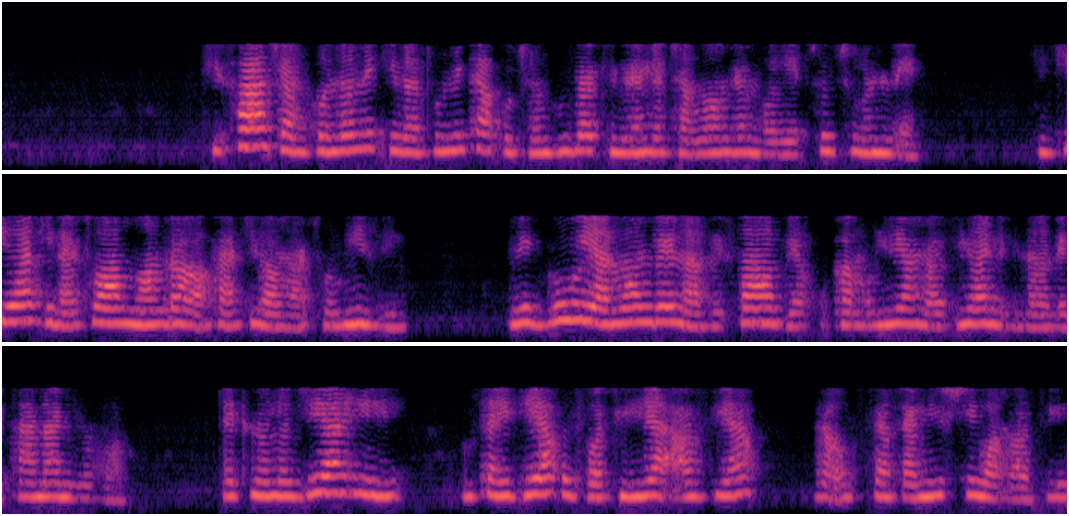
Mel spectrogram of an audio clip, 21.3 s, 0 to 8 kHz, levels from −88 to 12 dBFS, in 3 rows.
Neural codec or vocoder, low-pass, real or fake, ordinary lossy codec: codec, 16 kHz, 1 kbps, FreqCodec, smaller model; 7.2 kHz; fake; AAC, 16 kbps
